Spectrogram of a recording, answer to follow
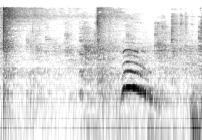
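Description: A stack of four balls on a guide rod hits the floor with a sharp knock, and a second knock follows about two seconds later. Then comes a short rising-and-falling "whoo" from a man's voice.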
